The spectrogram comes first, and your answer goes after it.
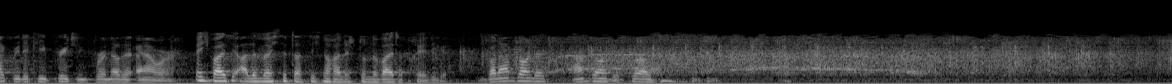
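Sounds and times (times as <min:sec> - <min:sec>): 
speech: 0:00.0 - 0:08.0
crowd applause: 0:04.6 - 0:11.7.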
